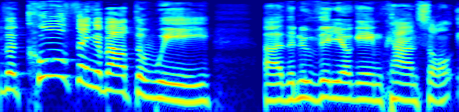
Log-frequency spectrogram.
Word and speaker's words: Wii: As you know, Nintendo has joined has joined the fray when it comes to console gaming, and they have introduced the Wii, W-I-I, pronounced Wii.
